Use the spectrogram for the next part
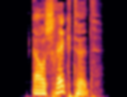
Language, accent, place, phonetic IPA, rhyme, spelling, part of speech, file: German, Germany, Berlin, [ɛɐ̯ˈʃʁɛktət], -ɛktət, erschrecktet, verb, De-erschrecktet.ogg
- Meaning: inflection of erschrecken: 1. second-person plural preterite 2. second-person plural subjunctive II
